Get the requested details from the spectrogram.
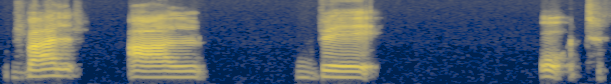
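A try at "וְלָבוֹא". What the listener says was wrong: Velavo. Well, there's no tav, is it? Velavo.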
